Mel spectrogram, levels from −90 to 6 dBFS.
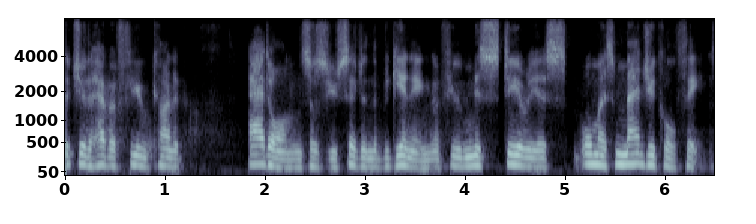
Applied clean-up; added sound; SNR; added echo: neural mask model DeepFilterNet 3.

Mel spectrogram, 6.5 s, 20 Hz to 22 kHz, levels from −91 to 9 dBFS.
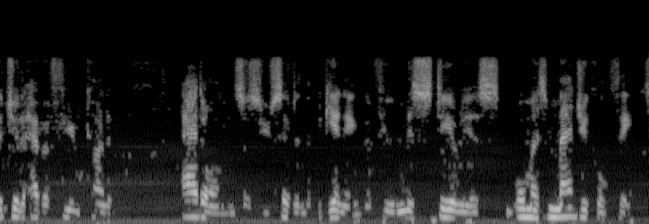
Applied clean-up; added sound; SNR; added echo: classical method spectral subtraction.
